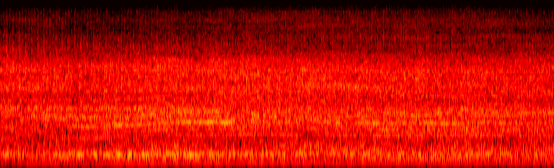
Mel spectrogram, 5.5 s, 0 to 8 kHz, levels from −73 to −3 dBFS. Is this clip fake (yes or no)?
no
